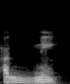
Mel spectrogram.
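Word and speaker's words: अग्नि: So pronounce this and then pronounce the vowel part. So Agni. Agni. Agni. So if you write them separately, how it is written, again same. So first the consonant without the vowel, then ni. Agni.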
